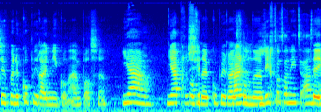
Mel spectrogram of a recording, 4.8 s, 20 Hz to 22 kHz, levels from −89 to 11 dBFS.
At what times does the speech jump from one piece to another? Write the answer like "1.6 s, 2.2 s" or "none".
3.0 s

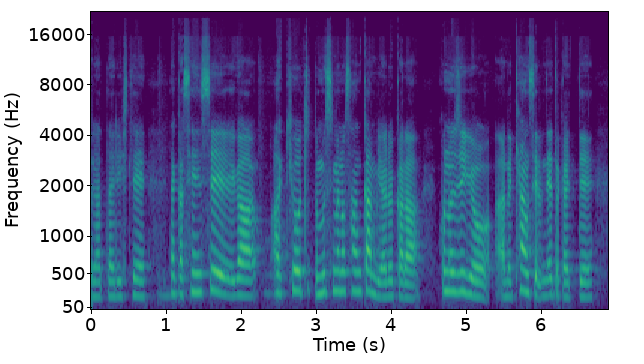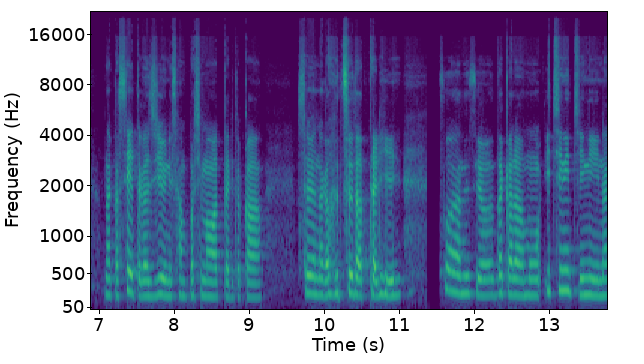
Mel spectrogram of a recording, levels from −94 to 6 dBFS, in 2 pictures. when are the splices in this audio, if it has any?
12.9 s

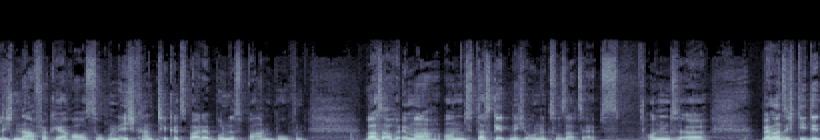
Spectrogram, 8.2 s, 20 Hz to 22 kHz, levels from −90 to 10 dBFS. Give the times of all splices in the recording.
6.5 s

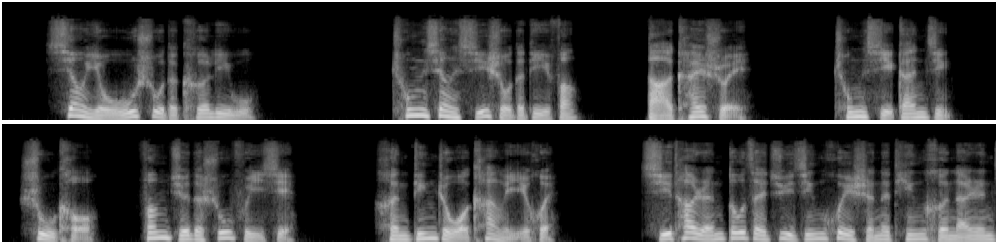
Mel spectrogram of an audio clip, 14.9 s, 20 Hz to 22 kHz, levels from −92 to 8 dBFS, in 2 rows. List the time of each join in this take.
10.1 s

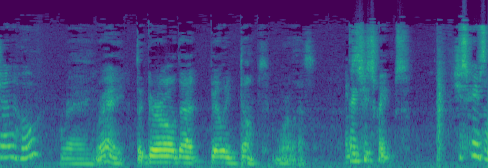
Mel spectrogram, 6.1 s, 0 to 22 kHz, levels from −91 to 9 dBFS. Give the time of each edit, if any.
1.6 s, 4.3 s

